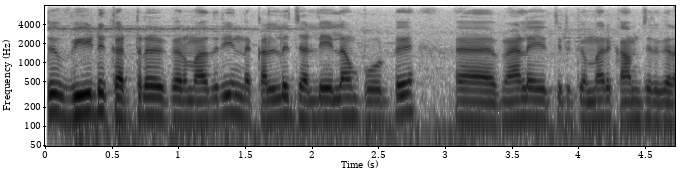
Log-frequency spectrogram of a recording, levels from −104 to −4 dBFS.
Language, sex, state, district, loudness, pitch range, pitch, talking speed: Tamil, male, Tamil Nadu, Nilgiris, -17 LUFS, 125-145 Hz, 130 Hz, 180 wpm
